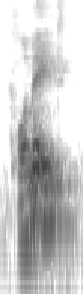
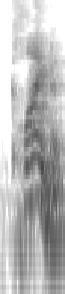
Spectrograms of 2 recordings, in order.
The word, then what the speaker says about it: climate: you're gonna have the accent on the first syllable like climate not clemate but climate like south bend has a great climate we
